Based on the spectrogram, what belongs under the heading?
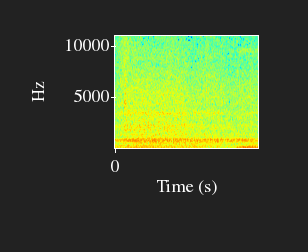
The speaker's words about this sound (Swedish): Den tekniska undersökningen fortsätter tydligen och likaså röjningsarbetet som ni kanske hör här i bakgrunden.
